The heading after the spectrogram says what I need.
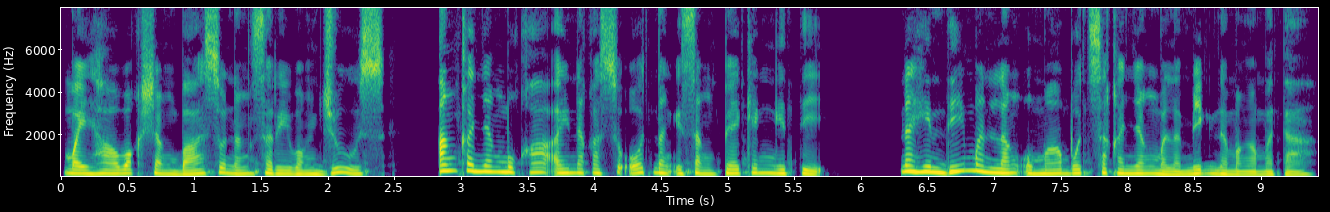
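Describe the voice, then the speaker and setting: Low-voiced woman narrating a drama. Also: expressive, moderate pace, warm tone, no echo, clean studio sound. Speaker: storyteller. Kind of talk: scripted dramatic narration of audio story.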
